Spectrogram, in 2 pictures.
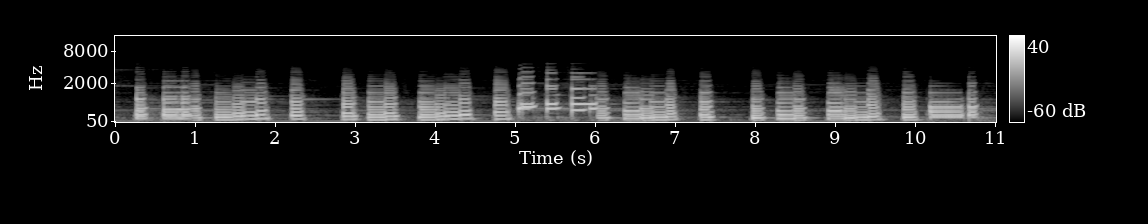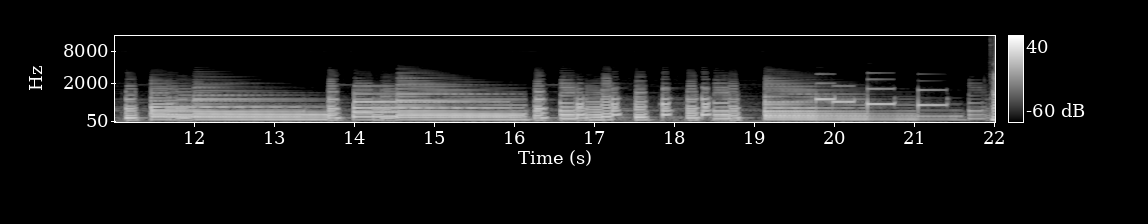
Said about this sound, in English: Oh, what a sound! So yeah. good. Fucking noisy too. Yeah, so it's noisy. Crunchy. I've recorded this Wurlitzer on pretty much every time I, I go to this studio that we were working at.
